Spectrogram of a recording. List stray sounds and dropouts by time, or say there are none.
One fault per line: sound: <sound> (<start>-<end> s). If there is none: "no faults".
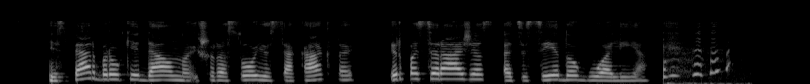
sound: laugh (6.6-7.5 s)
